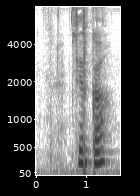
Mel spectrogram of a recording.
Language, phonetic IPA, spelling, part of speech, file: Czech, [ˈsɪrka], sirka, noun, Cs-sirka.ogg
- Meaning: match (device to make fire)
